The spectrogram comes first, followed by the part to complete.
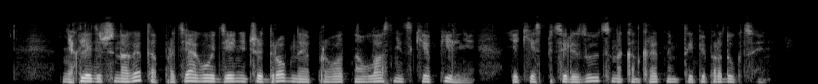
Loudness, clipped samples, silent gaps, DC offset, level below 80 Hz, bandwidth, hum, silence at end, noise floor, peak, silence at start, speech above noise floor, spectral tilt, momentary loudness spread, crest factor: -23 LUFS; under 0.1%; none; under 0.1%; -56 dBFS; 9.2 kHz; none; 0.55 s; -50 dBFS; -2 dBFS; 0.35 s; 27 dB; -6 dB/octave; 10 LU; 20 dB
